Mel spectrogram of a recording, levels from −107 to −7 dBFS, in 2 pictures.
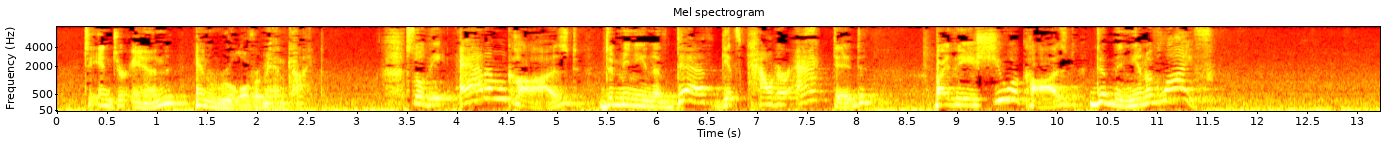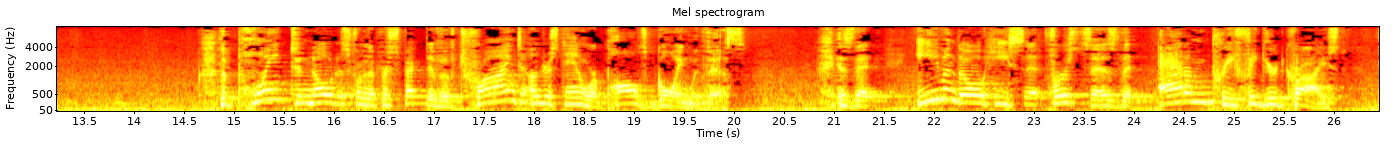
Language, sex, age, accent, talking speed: English, male, 50-69, American, 110 wpm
